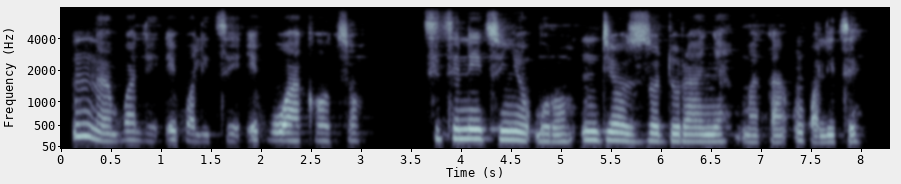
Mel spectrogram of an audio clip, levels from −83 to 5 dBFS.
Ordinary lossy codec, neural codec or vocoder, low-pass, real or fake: none; none; none; real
